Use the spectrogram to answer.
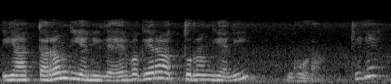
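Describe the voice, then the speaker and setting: A woman teacher explains a grammar lesson at a steady, patient pace, repeating key words and pausing often to check her listeners follow. Her pitch sits in the middle range, and a faint hiss runs under the recording. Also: poor audio.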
